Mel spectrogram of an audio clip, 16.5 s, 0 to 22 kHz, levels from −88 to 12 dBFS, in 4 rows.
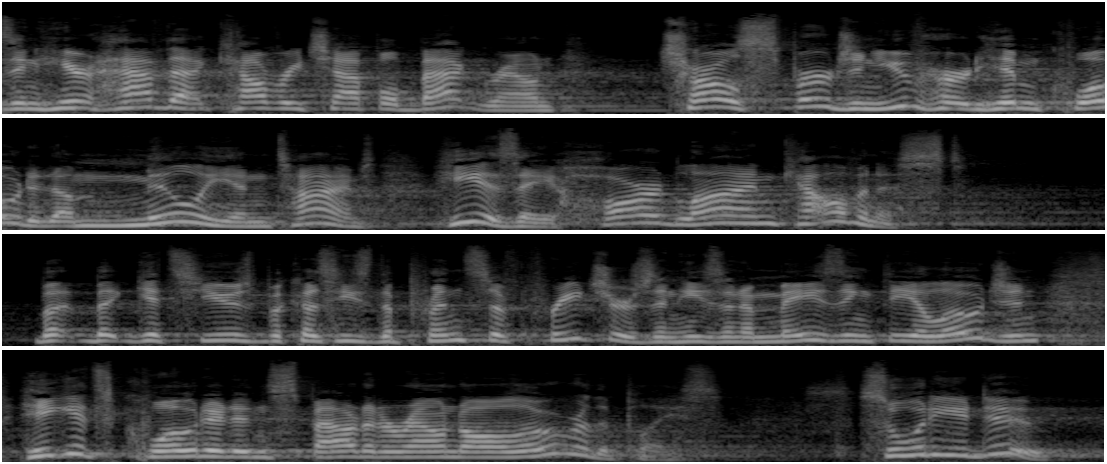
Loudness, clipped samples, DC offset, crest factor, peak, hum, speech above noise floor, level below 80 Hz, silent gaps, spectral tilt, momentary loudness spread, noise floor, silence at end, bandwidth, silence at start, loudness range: -29 LUFS; under 0.1%; under 0.1%; 18 dB; -10 dBFS; none; 32 dB; -68 dBFS; none; -5.5 dB/octave; 8 LU; -61 dBFS; 0 s; 13.5 kHz; 0 s; 3 LU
